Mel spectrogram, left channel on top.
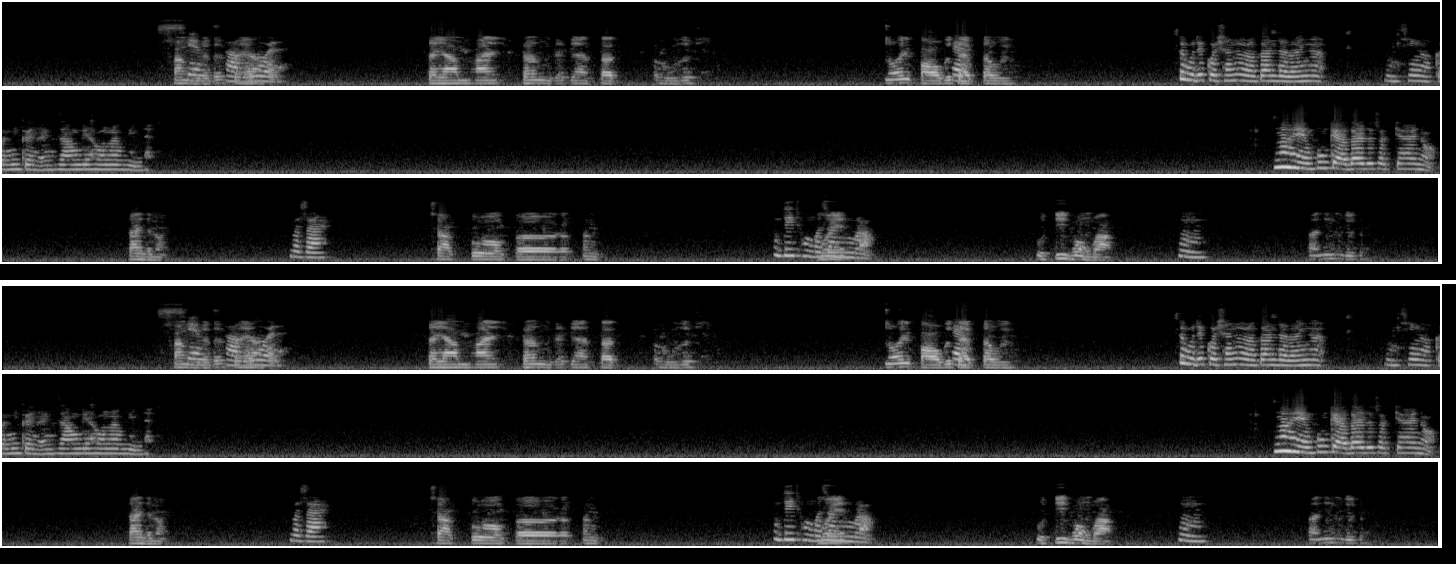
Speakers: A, on the left; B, on the right.
A: ꯁꯦꯝ
B: ꯈꯪꯗꯦꯗ
A: ꯁꯥꯕ
B: ꯀꯌꯥꯝ
A: ꯂꯣꯏꯔꯦ
B: ꯀꯌꯥꯝ ꯍꯥꯏ ꯈꯪꯗ꯭ꯔꯦ ꯒ꯭ꯌꯥꯟ ꯇꯥꯗꯦ ꯇꯧꯗꯨꯏꯁꯦ ꯅꯣꯏꯅ ꯀꯥꯎꯕꯩ
A: ꯑꯦ
B: ꯇꯥꯏꯞ ꯇꯧꯏꯤ
A: ꯑꯗꯨꯕꯨꯗꯤ ꯀꯣꯏꯁꯟ ꯎꯔꯀꯥꯟꯗ ꯂꯣꯏꯅ ꯅꯤꯡꯁꯤꯡꯉꯛꯀꯅꯤ ꯀꯩꯅꯣ ꯑꯦꯛꯖꯥꯝꯒꯤ ꯍꯧꯅꯕꯤꯅꯦ ꯅꯪ ꯍꯌꯦꯡ ꯄꯨꯡ ꯀꯌꯥ ꯑꯗꯥꯏꯗ ꯆꯠꯀꯦ ꯍꯥꯏꯅꯣ
B: ꯀꯥꯏꯗꯅꯣ
A: ꯕꯖꯔ
B: ꯆꯥꯛ ꯇ‌ꯣꯛꯑꯣꯒꯔ ꯈꯪꯗ‌ꯦ
A: ꯎꯇꯤ ꯊꯣꯡꯕ
B: ꯃꯣꯏ
A: ꯆꯥꯅꯤꯡꯕ꯭ꯔꯣ
B: ꯎꯇꯤ ꯊ‌ꯣꯡꯕ
A: ꯎꯝ
B: ꯆꯥꯅꯤꯡꯗ‌ꯦꯗ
